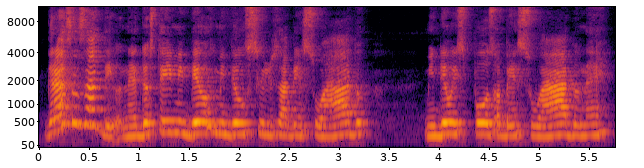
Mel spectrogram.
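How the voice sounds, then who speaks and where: A woman from Bahia, telling her family story to her channel in a loose, homespun way. She keeps checking in with "né?" as she goes. Her voice sits a little high, and the room around her echoes. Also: expressive, normal speed. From Bahia, Brazil. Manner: homespun, rambling, tags nearly every phrase with "né?". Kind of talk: casual storytelling to viewers.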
